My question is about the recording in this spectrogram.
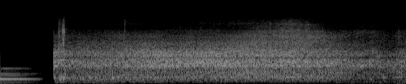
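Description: A held musical drone cuts off about half a second in. It is followed by a steady rushing noise: wind and handling noise on the microphone of a fast-moving handheld phone.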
